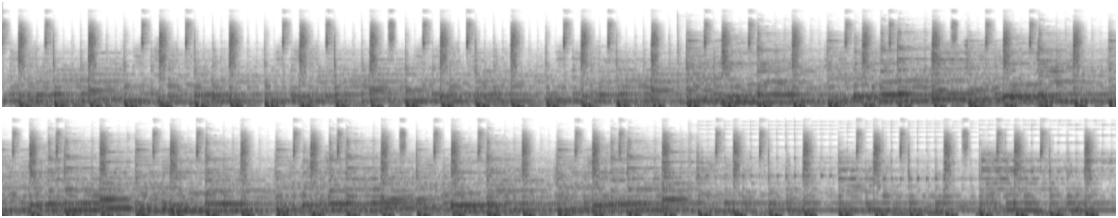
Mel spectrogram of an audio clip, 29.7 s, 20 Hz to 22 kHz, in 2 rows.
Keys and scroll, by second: 3.4 ctrl+d, 3.5 Escape, 5.5-8.4 typing, 8.7 F2, 19.7 p, 20.3 p, 21.5-23.6 typing.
